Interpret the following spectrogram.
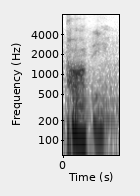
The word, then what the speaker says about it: Pompey: Barry Briscoe as Pompey, which is funny. It looks like Pompeii, but it's pronounced Pompey.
